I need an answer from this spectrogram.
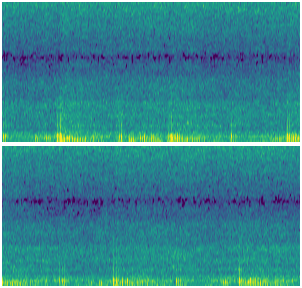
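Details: Happy cat purring steadily: a deep, soft rumble rising and falling with each breath at roughly one-second intervals, uninterrupted and calm, in quiet surroundings.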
